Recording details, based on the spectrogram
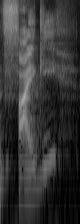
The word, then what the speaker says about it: Feige: I'm going to go with, and tell me if I'm pronouncing this wrong, but Kevin Feige? – Oh, yes.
